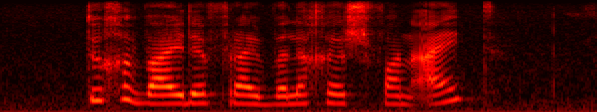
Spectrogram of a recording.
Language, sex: Afrikaans, female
